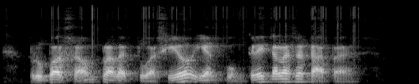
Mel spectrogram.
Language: Catalan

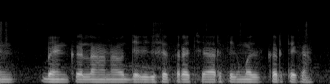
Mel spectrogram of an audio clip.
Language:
Marathi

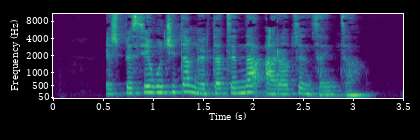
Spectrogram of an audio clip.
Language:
Basque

